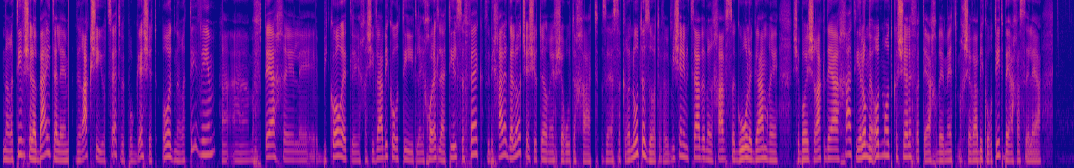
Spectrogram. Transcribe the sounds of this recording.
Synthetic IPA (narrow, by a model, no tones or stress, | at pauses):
naʁativʃelabaitaleemveʁakʃeijo̞t͡setvepo̞ɡe̞ʃetʔo̞dnaʁativimamafte̞aχelḛbikʰo̞ʁe̞tle̞χaʃivabiko̞ʁtitlejeχo̞letleatilsafe̞kz̥ebiχlalːe̞ɡalo̞tʃejɛʃjo̞te̞ʁmeːfʃaʁutaχatzeasakʁanutazo̞tavalmiʃenimt͡sabe̞meʁχavsaɡuʁle̞ɡamʁe̞ʃe̞bo̞jeʃʁakd̪eaːχatijelo̞me̞ʔo̞dmeodkaʃe̞le̞fateaχbe̞ːmetmaχʃavabiko̞ʁtitbe̞jaχasḛle̞̰a̰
